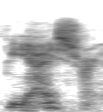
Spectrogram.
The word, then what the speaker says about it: B.I. Strunk: Miss Ocampo writes, note your Mandalorian's name is pronounced B.I. Strunk. Okay, yes. First name ends with the long sound and Strunk as in Strunk and White.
